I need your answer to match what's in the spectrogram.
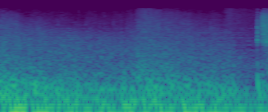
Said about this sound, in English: And the base started taking heavy incoming. And all of a sudden, this huge explosion.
